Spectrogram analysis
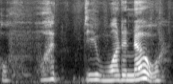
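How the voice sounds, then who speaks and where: A woman's voice: medium pitch, steady tone, unhurried, darkish tone, natural voice. A woman playing a nervous payroll clerk in a radio mystery, speaking politely, hesitantly and evasively. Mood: nervous, guarded. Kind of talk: radio mystery drama acting.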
